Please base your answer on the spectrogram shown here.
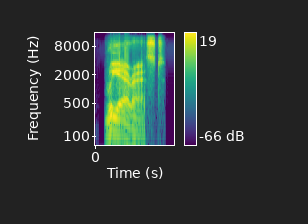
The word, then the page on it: rearrest: British English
